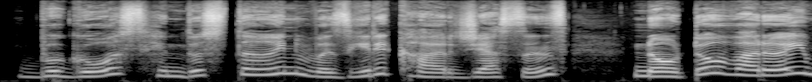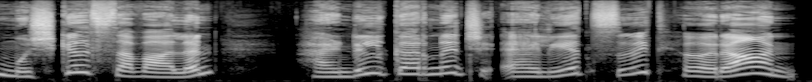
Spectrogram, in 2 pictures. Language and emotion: Kashmiri, surprised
